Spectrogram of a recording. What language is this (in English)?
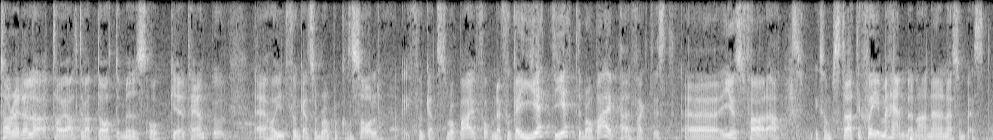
Swedish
